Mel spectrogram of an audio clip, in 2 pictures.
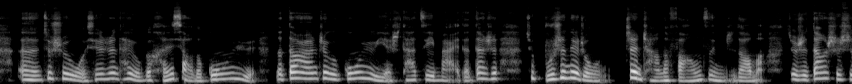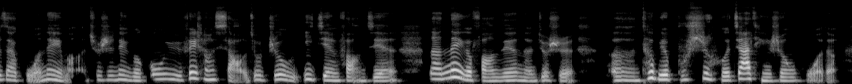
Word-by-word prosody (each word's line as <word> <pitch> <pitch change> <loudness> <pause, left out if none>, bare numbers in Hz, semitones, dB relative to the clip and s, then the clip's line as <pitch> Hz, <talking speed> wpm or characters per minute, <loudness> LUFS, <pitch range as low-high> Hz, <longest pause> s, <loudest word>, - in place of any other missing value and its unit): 呃， 215 -2 +1
就 230 +7 -3
是 265 -1 0
我 190 -8 0
先 240 +8 -4
生 265 +1 -1
他 250 +1 -2
有 200 -7 0
个 190 +2 -2
很 195 +2 -1
小 235 - -1
的 160 - -3
公 235 +10 0
寓， 200 -10 -3 0.2
那 - - -2
当 285 +5 +5
然 265 0 +1
这 280 - +3
个 240 - +2
公 265 +5 0
寓 245 -6 0
也 185 0 -2
是 170 -1 -7
他 200 0 -5
自 210 +1 -6
己 200 - +2
买 180 -2 -7
的， - - -6
但 265 0 -1
是 265 +1 0 0.3
就 280 - -4
不 255 -5 -1
是 285 +6 +4
那 295 -1 +6
种 170 -6 -2
正 300 -3 +8
常 175 -6 -5
的 185 - +2
房 175 +2 -3
子， 220 0 -5
你 175 -3 -2
知 185 - -12
道 165 -2 -1
吗？ 170 - -5 0.2
就 235 - 0
是 215 -1 +1
当 265 +6 +1
时 255 -4 -2
是 220 0 -4
在 210 -3 -1
国 185 0 -4
内 215 0 +2
嘛， - - -9 0.2
就 205 +3 -10
是 205 +1 -4
那 220 -1 0
个 175 -2 -1
公 235 +7 -2
寓 225 -4 -1
非 280 +8 +4
常 225 -5 0
小， 225 - -3
就 215 - -3
只 210 +2 -5
有 215 -6 +1
1 240 0 0
间 195 -5 0
房 180 -1 -2
间。 170 +3 -1 0.3
那 250 -1 +2
那 315 +4 +7
个 200 - +5
房 170 -4 -1
间 185 +1 +1
呢， 165 -3 -2
就 180 +3 -3
是， 185 - -2 0.4
呃， 190 -1 0
特 300 - +6
别 225 -4 +8
不 215 -1 -9
适 245 +4 0
合 195 -6 +1
家 255 +7 +8
庭 180 -10 -3
生 170 0 -3
活 - - -5
的。 - - -7
210 Hz, 305 characters per minute, -21 LUFS, 180-245 Hz, 0.4 s, 正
